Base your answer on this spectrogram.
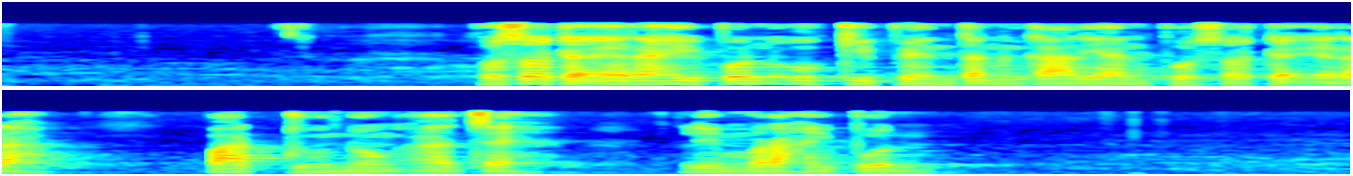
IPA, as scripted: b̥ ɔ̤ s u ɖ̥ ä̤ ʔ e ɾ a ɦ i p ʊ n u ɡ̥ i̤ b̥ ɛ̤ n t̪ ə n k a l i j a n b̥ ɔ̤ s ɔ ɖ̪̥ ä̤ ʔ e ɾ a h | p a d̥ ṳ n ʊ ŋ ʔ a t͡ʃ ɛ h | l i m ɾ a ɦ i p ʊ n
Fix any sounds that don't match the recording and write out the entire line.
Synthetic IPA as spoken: b̥ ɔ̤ s ɔ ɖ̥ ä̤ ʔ e ɾ a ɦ i p ʊ n u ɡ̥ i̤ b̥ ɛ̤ n t̪ ə n k a l i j a n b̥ ɔ̤ s ɔ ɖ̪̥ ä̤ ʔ e ɾ a h | p a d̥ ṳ n ʊ ŋ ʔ a t͡ʃ ɛ h | l i m ɾ a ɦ i p ʊ n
